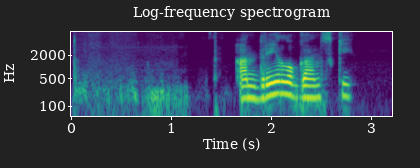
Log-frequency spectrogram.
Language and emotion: Russian, neutral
